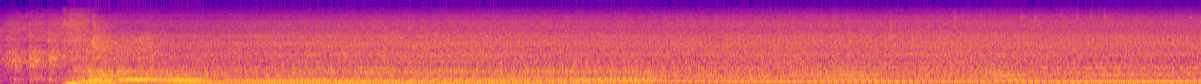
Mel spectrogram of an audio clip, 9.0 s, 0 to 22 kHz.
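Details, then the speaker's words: 2018 6th Gen Camaro after installing a Corvette C8 LT2 intake manifold, first startup, not yet tuned: starter whirs, engine catches with rev flare, settles to steady even idle, no misses or ticks, no check engine lights; normal cold start and idle. "All right, guys, idling down just fine. Everything, no check engine lights."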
